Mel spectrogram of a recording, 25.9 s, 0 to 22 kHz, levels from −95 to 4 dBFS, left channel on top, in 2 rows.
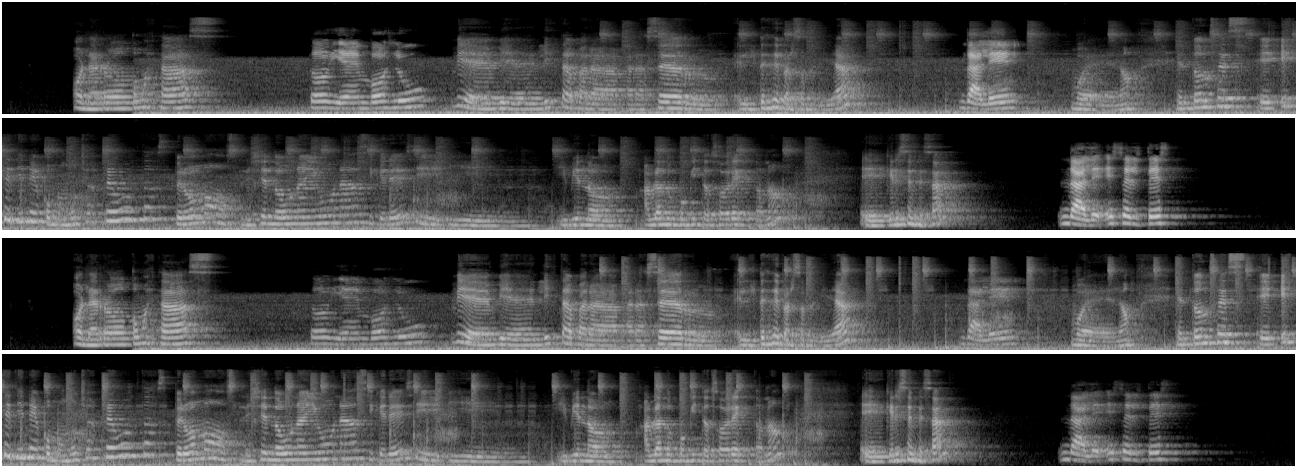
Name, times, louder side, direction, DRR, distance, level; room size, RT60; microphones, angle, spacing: voice 1, 0.7-2.0 4.5-8.5 10.7-19.1 19.3-20.8 21.5-22.4, right 2 dB, 30° right, 4 dB, 1.0 m, -29 dB
sound 1, 1.3-17.5, equal, 25° left, 1.4 m, -37 dB
voice 2, 3.1-4.3 9.6-10.2 23.5-24.6, left 7 dB, 65° left, 17 dB, 0.4 m, -26 dB
sound 2, 5.9-21.2, right 2 dB, 70° right, 0.9 m, -42 dB
8.8 x 6.5 x 5.5 m, 0.88 s
head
